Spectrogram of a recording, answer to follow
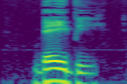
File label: "baby", Dutch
